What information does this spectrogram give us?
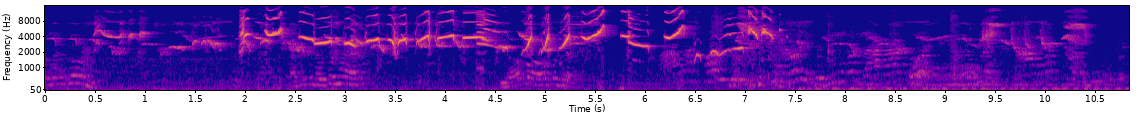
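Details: Oriental magpie-robin of the poci type, a lively luring song: a rich burst of varied whistles, trills and sharp chirps for about five seconds, then quieter scattered notes over a low hum.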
